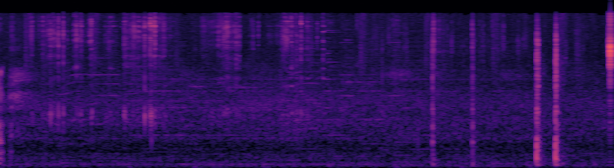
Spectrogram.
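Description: A knife working inside jalapeño peppers to remove the seeds and veins: faint small scrapes and ticks, then four sharp clicks near the end.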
